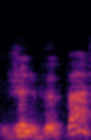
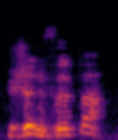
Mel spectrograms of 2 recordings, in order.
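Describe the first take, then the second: First: Said in the usual way. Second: Je ne veux pas, slow and louder, every syllable said; full careful form. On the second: Shown as a demonstration. Teacher showing the full written form, Je ne veux pas said slowly. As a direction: spell out Je ne veux pas with the ne kept clear. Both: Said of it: "si on devait traduire".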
